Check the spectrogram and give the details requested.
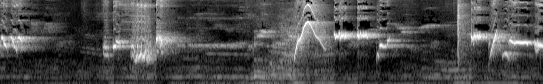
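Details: White-rumped shama responding to a lure recording with scattered phrases: short whistles, a loud rising sweep and clear whistled notes separated by quiet gaps, over a low hum.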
